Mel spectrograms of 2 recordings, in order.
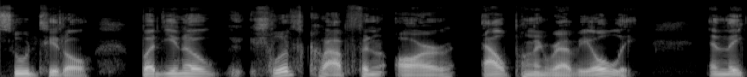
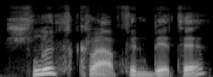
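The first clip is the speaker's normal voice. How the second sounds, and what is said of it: Put-on romantic German accent. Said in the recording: “Say it again in your most romantic German accent.”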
